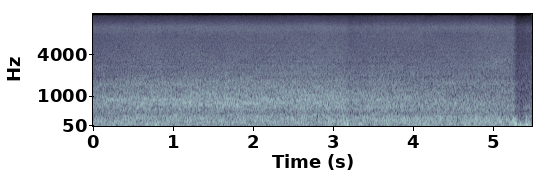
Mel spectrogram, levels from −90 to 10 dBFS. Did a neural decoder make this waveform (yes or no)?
yes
